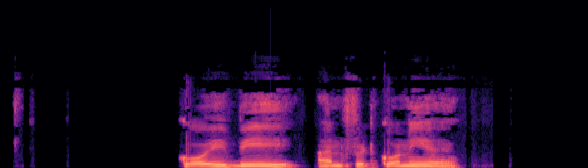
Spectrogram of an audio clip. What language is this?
Dhatki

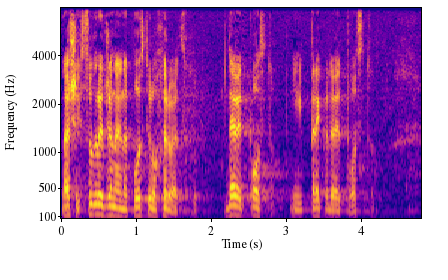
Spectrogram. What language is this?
Croatian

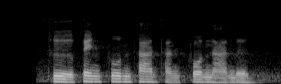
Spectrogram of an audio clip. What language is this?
Thai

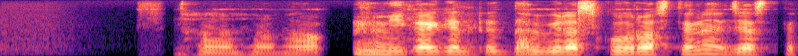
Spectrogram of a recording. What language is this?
Marathi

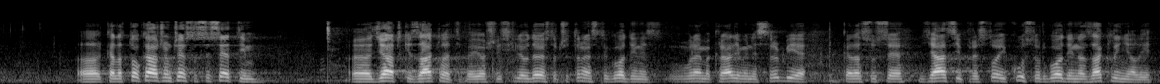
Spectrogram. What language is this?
Serbian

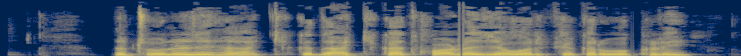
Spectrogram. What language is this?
Pashto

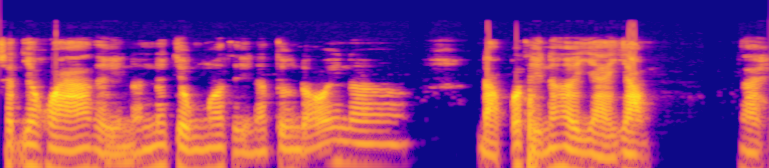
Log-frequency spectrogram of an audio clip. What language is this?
Vietnamese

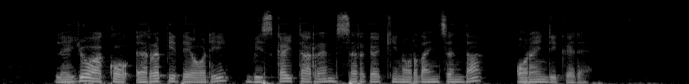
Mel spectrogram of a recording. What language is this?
Basque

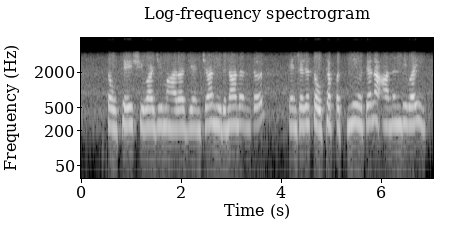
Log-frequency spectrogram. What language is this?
Marathi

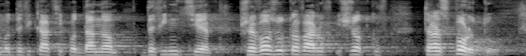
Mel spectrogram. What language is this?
Polish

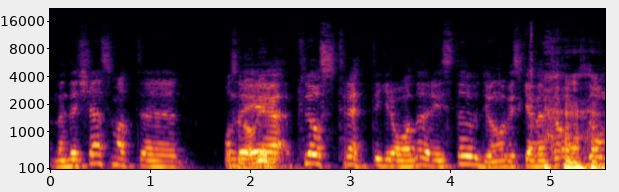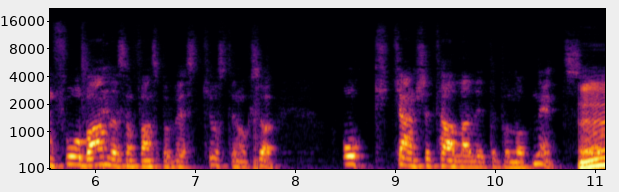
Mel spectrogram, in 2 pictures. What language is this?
Swedish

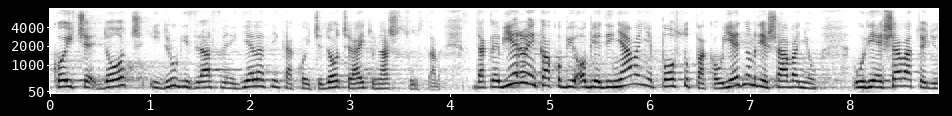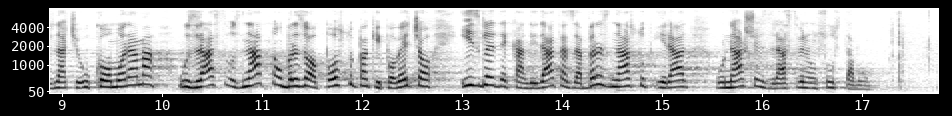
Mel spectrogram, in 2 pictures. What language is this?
Croatian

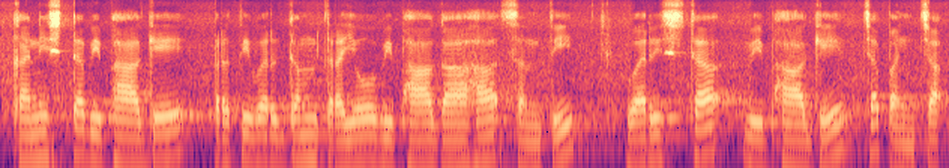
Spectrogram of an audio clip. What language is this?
Sanskrit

